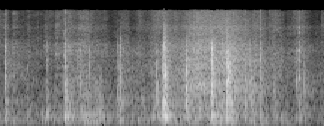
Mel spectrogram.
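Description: Crackling and crinkling of a granola pouch being handled, a quick run of sharp rustles that thickens in the second half.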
